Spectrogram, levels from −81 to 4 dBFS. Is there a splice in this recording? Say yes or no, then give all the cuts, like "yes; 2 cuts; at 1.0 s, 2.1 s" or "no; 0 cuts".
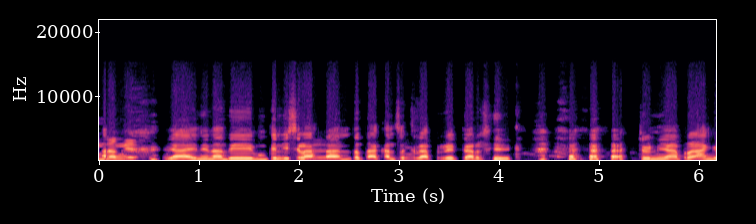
no; 0 cuts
